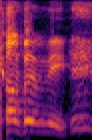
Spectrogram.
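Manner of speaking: loud, high, barking drill-sergeant scream. Retelling a man like a drill sergeant who stopped at him, imitating someone screaming. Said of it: "he starts screaming".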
